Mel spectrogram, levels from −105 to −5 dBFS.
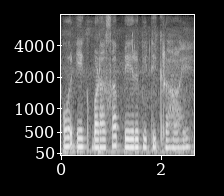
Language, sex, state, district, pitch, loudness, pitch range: Hindi, female, Arunachal Pradesh, Lower Dibang Valley, 175 Hz, -17 LUFS, 170-180 Hz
